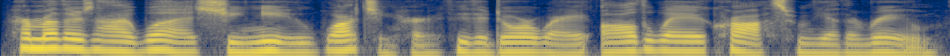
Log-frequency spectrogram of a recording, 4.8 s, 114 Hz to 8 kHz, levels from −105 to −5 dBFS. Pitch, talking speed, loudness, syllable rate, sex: 165 Hz, 255 wpm, -19 LUFS, 5.4 syllables/s, female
